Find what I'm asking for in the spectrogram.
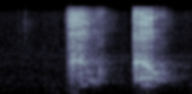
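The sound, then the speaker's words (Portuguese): A voice imitates the gurgling cough of Gollum from The Lord of the Rings: two harsh, raspy bursts in quick succession, fairly loud, with a brief pause between them and no talking. “Ele, ele tosse, né? Tipo, flagão.”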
